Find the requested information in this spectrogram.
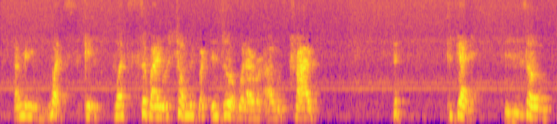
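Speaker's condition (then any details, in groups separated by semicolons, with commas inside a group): Cerebral palsy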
